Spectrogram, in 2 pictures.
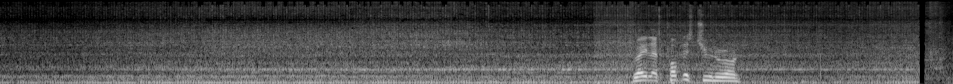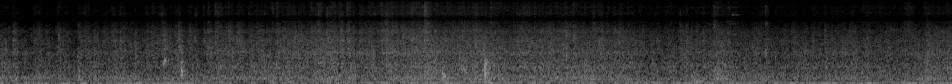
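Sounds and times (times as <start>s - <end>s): car engine idling: 0.0s - 9.2s.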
